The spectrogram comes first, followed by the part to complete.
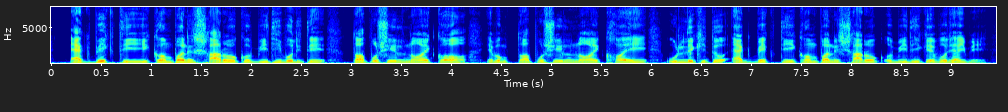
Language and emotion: Bengali, neutral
